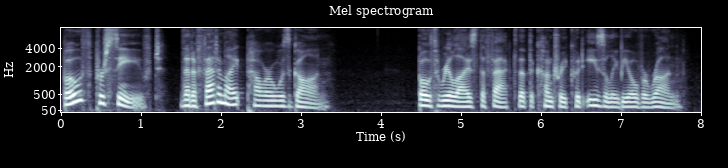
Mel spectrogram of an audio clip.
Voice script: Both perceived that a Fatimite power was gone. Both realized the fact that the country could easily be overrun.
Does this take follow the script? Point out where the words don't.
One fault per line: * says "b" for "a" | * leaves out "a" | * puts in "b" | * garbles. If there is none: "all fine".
all fine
